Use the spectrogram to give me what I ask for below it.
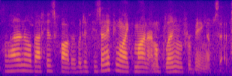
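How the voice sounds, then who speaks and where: A woman's voice: medium pitch, quick pace, close to an everyday voice. A woman playing a sassy, defiant teenage girl with a blunt, wisecracking way of talking in a 1970s TV drama. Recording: muffled, faintly noisy old TV soundtrack.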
